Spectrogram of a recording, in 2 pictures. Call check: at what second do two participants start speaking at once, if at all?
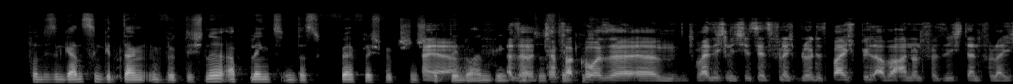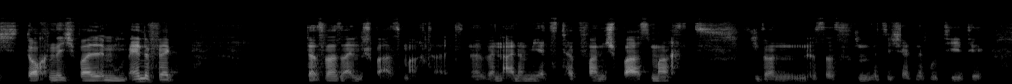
4.2 s

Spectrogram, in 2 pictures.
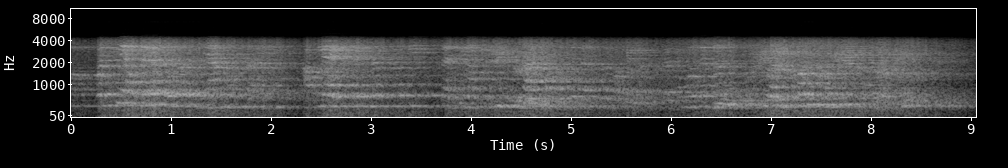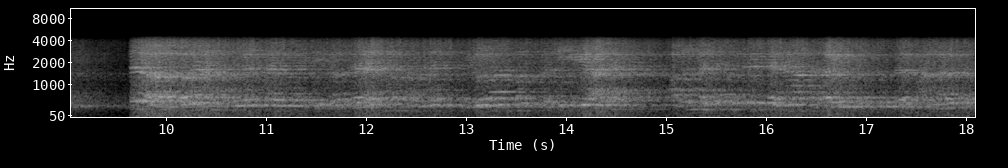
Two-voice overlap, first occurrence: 3.8 s

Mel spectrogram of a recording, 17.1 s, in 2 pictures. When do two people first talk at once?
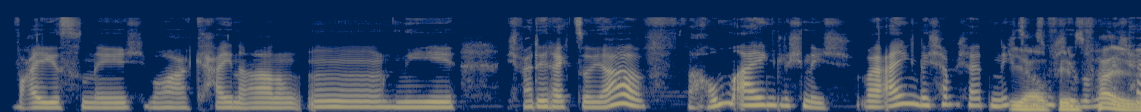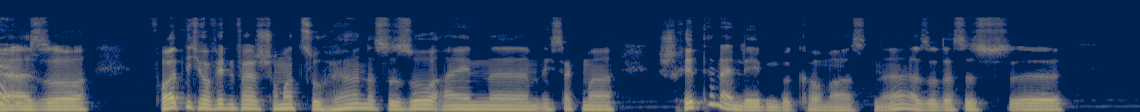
7.6 s

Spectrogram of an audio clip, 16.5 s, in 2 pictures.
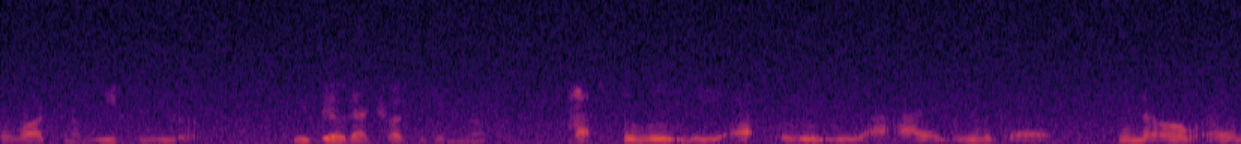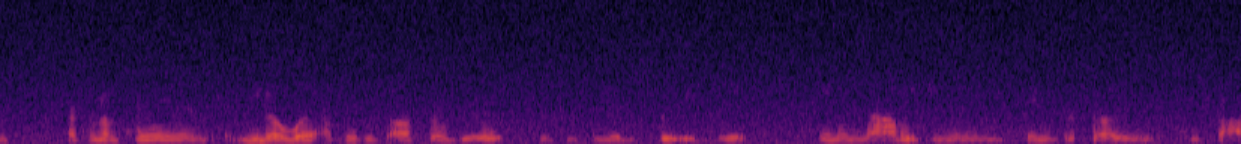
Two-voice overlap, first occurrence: none

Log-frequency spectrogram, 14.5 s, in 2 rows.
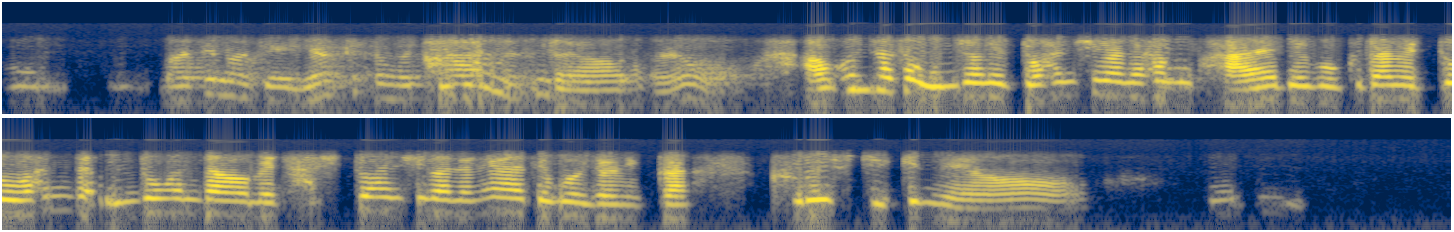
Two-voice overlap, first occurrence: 2.1 s

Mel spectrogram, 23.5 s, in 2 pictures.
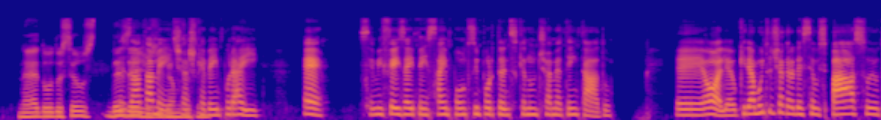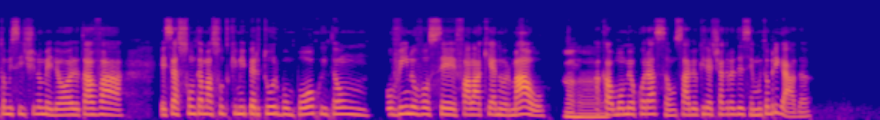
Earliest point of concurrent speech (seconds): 1.6 s

